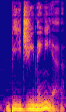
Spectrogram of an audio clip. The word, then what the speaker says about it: BGMania: So from that, we have the great BG Mania baking show.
